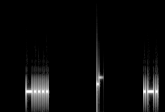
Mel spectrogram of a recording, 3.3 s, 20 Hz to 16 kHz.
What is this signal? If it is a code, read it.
Morse code, heard as a keyed tone, about 30 wpm, 700 Hz. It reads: 6 R
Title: Single Letter-Number Alt 30wpm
